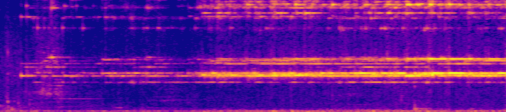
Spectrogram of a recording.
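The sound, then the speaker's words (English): Two small sleigh bells, one a little older and tarnished, jingle and ring together in harmony with a bright, shimmering tone that swells fuller partway through and rings on steadily, with no voices. “It rings in perfect harmony with mine. Together, some just like Santa's sleigh has flown into the room.”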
